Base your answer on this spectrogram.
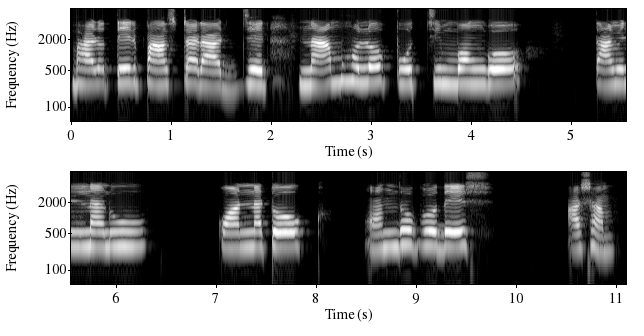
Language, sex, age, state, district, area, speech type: Bengali, female, 18-30, West Bengal, North 24 Parganas, rural, spontaneous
